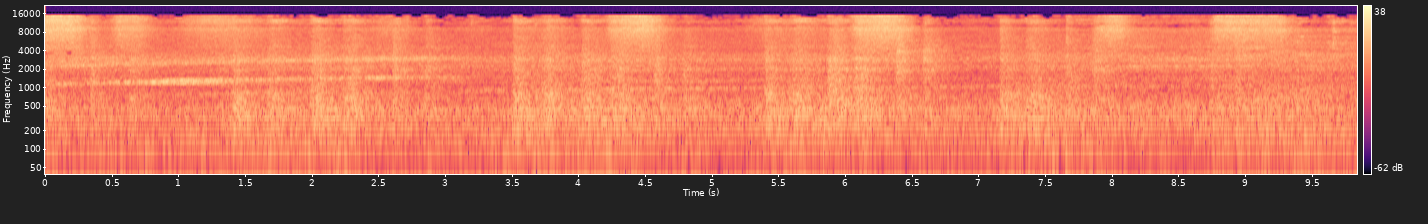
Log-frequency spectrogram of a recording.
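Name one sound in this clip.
A subway train rushes past close by with a loud rattling roar.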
